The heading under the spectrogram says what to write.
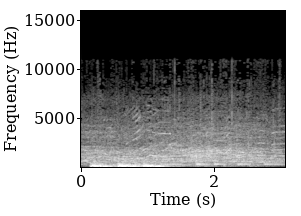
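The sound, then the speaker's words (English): A kabuki theater audience shouting out during a performance, yelling 'Narita-ya!': a dense crowd of voices with several drawn-out calls rising above the murmur, steady and moderately loud throughout. “You'll also hear audiences during these performances yelling out, Narita-ya!”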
